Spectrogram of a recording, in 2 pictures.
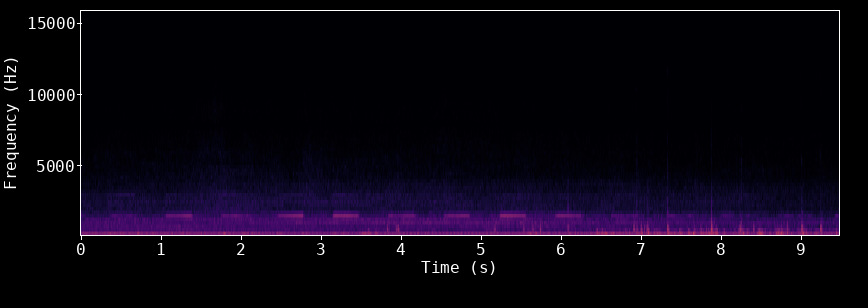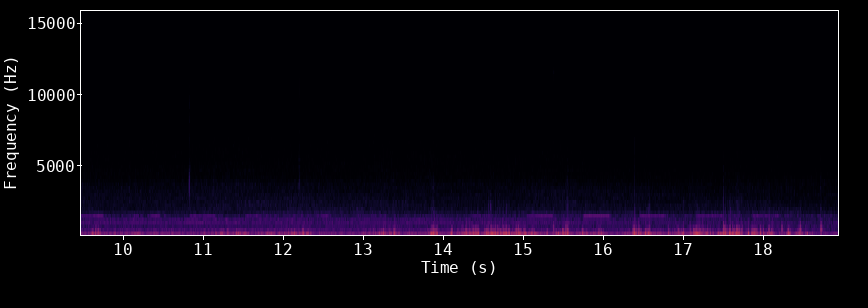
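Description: A heavy truck engine rumbles nearby.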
